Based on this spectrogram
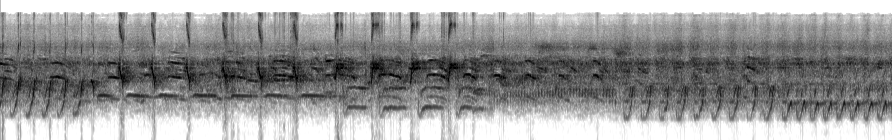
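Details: American singer canary song: fast rolling trills of repeated sharp notes, first a bright pulsed rattle with clicks, then a lower, steadier, evenly spaced trill through the last seconds.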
